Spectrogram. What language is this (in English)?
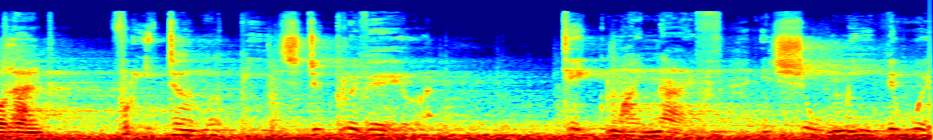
Polish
